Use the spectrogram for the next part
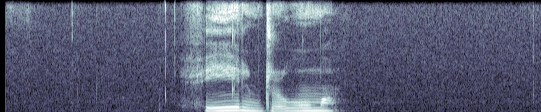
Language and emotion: Russian, sad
